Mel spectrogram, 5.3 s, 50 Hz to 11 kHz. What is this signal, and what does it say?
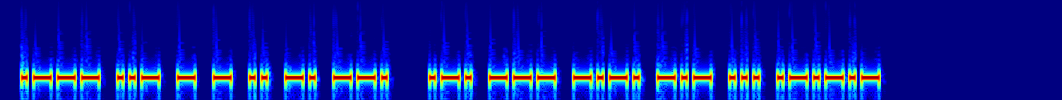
Morse code, heard as a keyed tone, about 40 wpm, 700 Hz. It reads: JUTTING ROCKS.
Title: Pangram Challenge v2 - 40wpm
